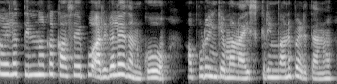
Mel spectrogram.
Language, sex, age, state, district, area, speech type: Telugu, female, 18-30, Telangana, Nalgonda, urban, spontaneous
